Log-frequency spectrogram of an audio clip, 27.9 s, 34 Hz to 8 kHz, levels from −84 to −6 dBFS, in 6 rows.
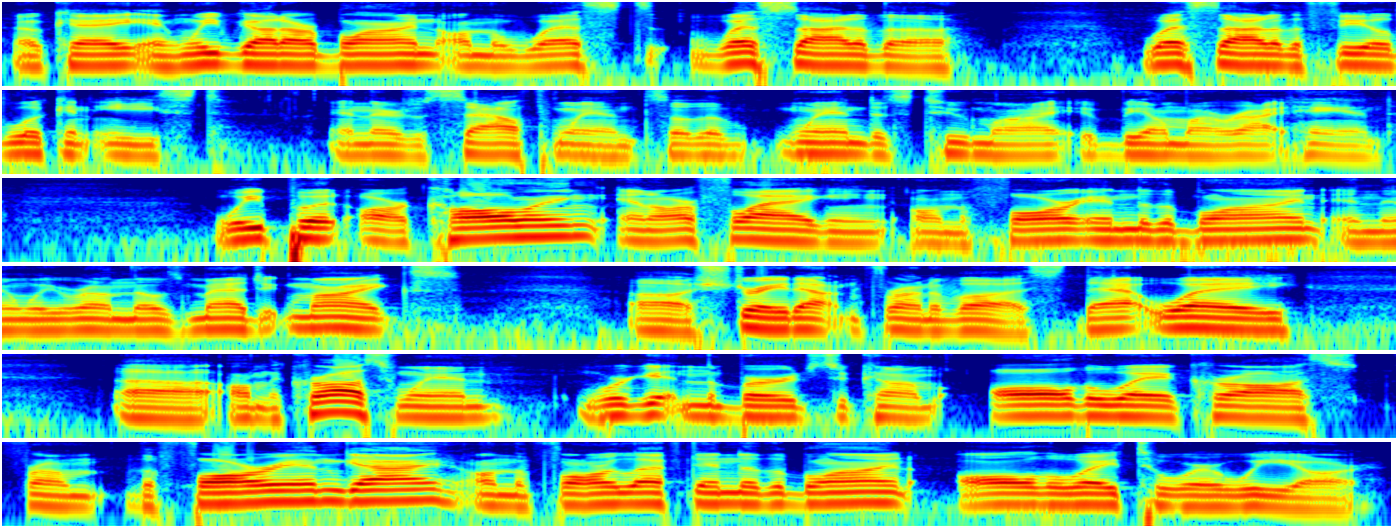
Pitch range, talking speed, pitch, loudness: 120-145 Hz, 215 wpm, 130 Hz, -16 LUFS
